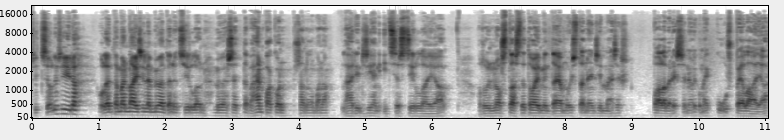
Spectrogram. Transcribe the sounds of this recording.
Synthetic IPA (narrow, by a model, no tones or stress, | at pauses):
sit̪seolisiːnæo̰lent̪æmænnɑisilːemmyænt̪ænyt̪silːonmyæset̪ːæʋæhæmpɑkonsɑnelmɑnɑlæ̰hdinsiːhenit̪sessilːojjɑhɑ̰lusinnost̪ɑːsi̥t̪æt̪oimint̪ɑːjɑmuist̪ɑnensimːæiseks | pɑlʋeɾisːɑnio̰lḭkomekkuːspelɑjɑ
